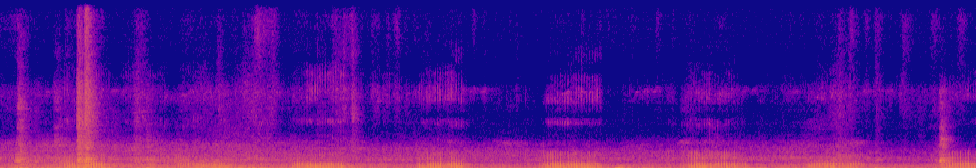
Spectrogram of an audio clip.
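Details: Purring from Cisco, a pet cat, a steady low rumble that swells and fades in cycles about every one and a half seconds, with a brief brighter noise near the start.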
